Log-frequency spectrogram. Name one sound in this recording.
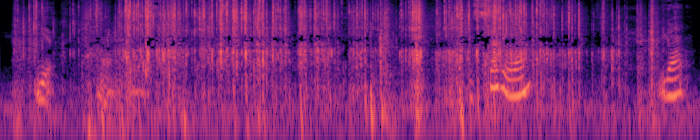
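A plastic wrapper crinkles as it is torn and opened by hand.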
